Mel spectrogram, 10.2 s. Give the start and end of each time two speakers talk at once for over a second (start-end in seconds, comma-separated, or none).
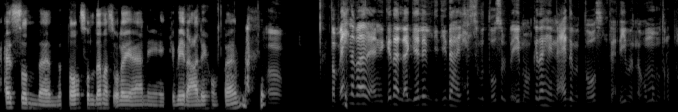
none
